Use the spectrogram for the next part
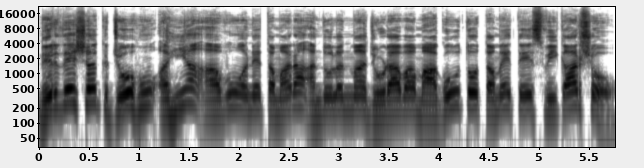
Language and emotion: Gujarati, neutral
